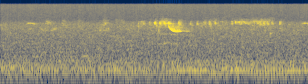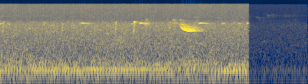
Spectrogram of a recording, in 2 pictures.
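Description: Outdoor ambience of birds chirping over a steady low hum. Two loud, short calls swoop down in pitch, one a few seconds in and another near the end, and the sound cuts off abruptly just before the end.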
